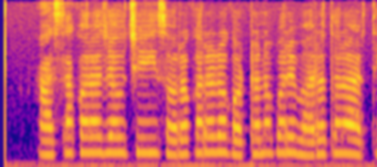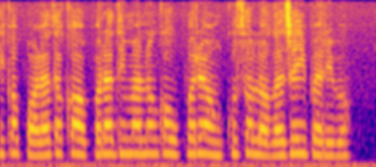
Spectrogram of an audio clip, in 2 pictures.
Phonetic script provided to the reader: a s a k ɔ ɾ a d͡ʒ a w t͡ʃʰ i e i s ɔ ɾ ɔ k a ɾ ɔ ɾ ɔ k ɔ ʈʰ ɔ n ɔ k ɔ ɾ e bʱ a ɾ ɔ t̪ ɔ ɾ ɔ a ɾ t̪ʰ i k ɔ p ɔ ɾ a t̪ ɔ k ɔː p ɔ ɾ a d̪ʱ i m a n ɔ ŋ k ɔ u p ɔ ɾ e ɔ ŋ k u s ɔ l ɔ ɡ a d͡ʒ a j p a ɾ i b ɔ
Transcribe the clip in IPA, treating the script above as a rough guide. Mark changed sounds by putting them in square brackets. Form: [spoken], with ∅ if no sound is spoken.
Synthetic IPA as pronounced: a s a k ɔ ɾ a d͡ʒ a w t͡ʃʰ i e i s ɔ ɾ ɔ k a ɾ ɔ ɾ ɔ [ɡ] ɔ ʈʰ ɔ n ɔ [p] ɔ ɾ e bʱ a ɾ ɔ t̪ ɔ ɾ ɔ a ɾ t̪ʰ i k ɔ p ɔ [ɭ] a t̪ ɔ k ɔː p ɔ ɾ a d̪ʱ i m a n ɔ ŋ k ɔ u p ɔ ɾ e ɔ ŋ k u s ɔ l ɔ ɡ a d͡ʒ a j p a ɾ i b ɔ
